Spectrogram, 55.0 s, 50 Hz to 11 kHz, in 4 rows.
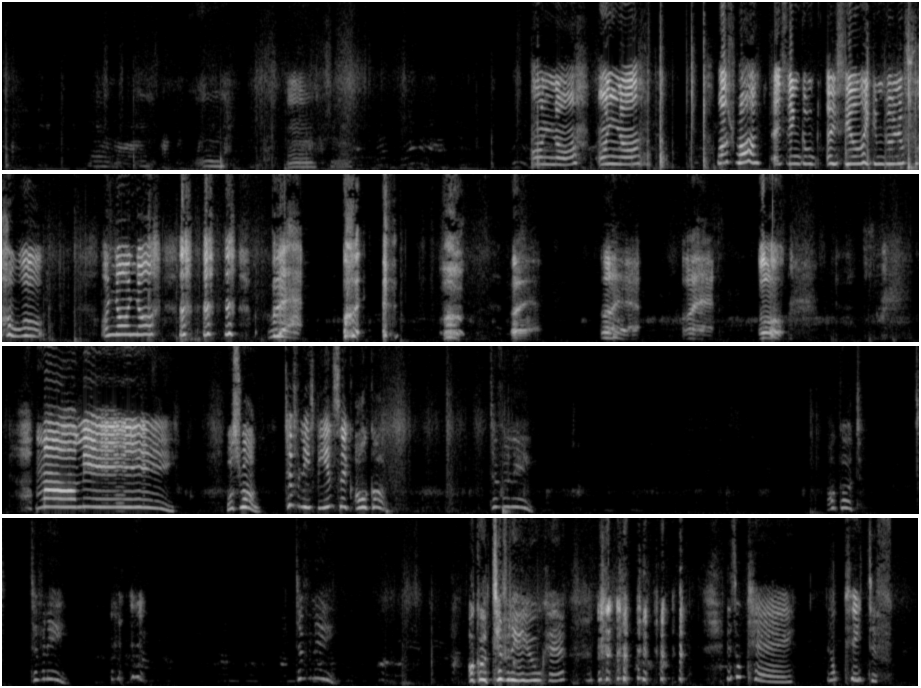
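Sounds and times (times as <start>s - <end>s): girl coughing: 18.9s - 20.7s.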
